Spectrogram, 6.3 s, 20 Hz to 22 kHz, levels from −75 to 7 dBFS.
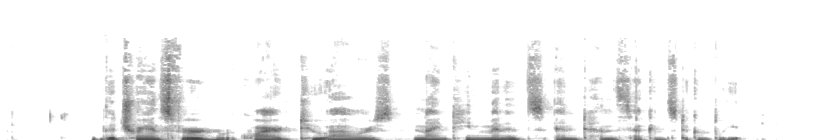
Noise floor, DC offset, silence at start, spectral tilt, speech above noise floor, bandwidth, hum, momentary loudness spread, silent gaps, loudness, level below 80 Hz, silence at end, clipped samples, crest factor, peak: -83 dBFS; under 0.1%; 0.7 s; -5 dB/octave; 58 dB; 16 kHz; none; 13 LU; none; -26 LUFS; -56 dBFS; 0.75 s; under 0.1%; 20 dB; -6 dBFS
